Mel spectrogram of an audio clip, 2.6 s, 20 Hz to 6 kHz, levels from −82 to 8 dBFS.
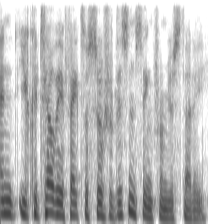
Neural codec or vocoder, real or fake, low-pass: vocoder, 44.1 kHz, 128 mel bands every 256 samples, BigVGAN v2; fake; 5.4 kHz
